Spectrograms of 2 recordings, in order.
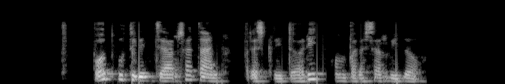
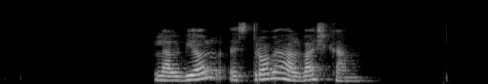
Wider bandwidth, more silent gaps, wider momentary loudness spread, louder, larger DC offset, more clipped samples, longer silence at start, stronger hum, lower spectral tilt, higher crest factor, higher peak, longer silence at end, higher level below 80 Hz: about the same, 8.4 kHz vs 7.8 kHz; first, 0.70-0.93 s, 2.37-2.44 s vs none; second, 8 LU vs 14 LU; first, -20 LUFS vs -25 LUFS; neither; neither; second, 0.6 s vs 1.55 s; neither; about the same, -4 dB/octave vs -5 dB/octave; about the same, 18 dB vs 20 dB; first, -4 dBFS vs -8 dBFS; second, 0.8 s vs 1.25 s; first, -54 dBFS vs -70 dBFS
